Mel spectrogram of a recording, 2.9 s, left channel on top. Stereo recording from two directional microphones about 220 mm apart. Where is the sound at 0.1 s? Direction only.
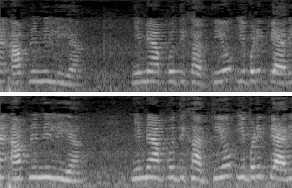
25° left (ahead or behind).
